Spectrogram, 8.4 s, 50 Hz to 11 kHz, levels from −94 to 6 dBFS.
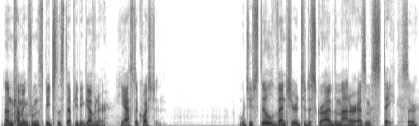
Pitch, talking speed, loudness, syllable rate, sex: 115 Hz, 165 wpm, -21 LUFS, 5.8 syllables/s, male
